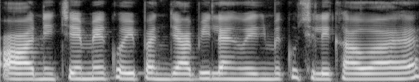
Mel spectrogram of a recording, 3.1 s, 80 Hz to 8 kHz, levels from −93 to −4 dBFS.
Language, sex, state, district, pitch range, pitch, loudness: Hindi, female, Punjab, Kapurthala, 195-205 Hz, 195 Hz, -19 LUFS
